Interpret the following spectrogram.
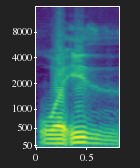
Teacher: tempat keluarnya adalah dari ujung lidah kita menempel dengan gigi seri atas waid Seraya dia kita memiliki sifat yang namanya rakhawah mengalir suaranya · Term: huruf dalal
